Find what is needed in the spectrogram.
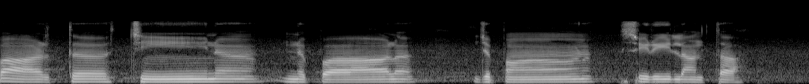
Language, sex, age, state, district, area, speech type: Punjabi, male, 30-45, Punjab, Bathinda, rural, spontaneous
